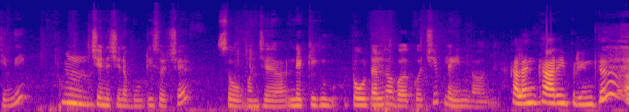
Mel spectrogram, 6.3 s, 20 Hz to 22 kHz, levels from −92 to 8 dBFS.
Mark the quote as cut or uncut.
cut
